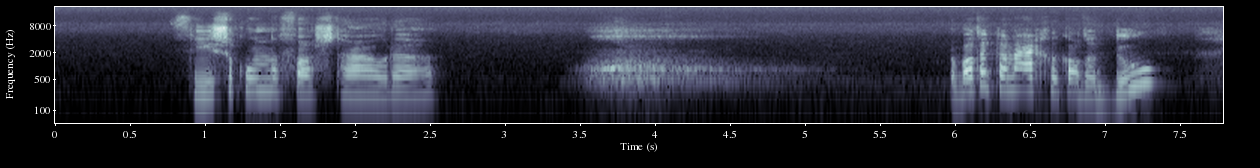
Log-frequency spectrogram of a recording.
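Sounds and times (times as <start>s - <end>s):
speech: 0.9s - 2.6s, 6.0s - 7.4s
slow deep breath in: 3.5s - 5.1s.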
